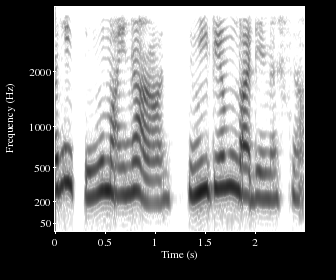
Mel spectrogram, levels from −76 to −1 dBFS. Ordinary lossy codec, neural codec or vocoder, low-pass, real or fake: none; codec, 16 kHz, 1 kbps, FunCodec, trained on LibriTTS, 50 frames a second; 3.6 kHz; fake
